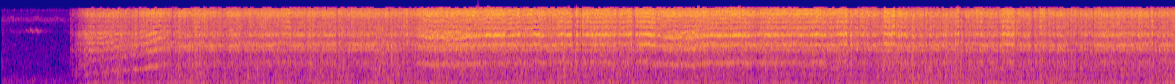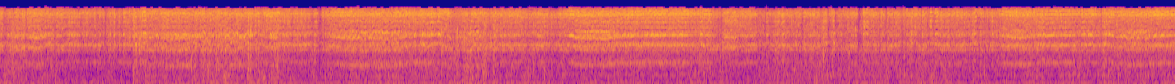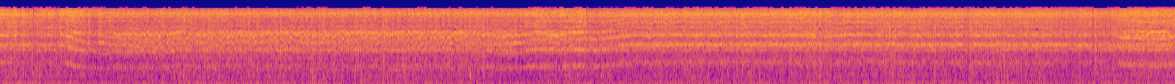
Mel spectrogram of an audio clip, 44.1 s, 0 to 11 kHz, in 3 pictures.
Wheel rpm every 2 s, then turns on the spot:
110, 230, 230, 230, 230, 230, 230, 230, 220, 220, 220, 230, 230, 230, 230, 170, 160, 160, 210, 230, 230, 230.
none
